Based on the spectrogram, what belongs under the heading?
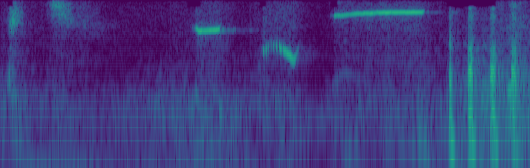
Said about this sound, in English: Bob Hope. In whistling, those H's always sound like C's.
